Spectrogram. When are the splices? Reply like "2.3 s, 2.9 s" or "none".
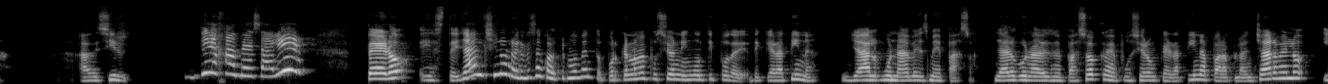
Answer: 9.8 s

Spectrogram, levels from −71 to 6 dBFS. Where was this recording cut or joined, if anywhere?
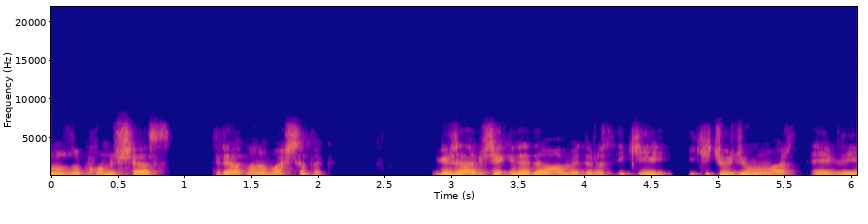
none

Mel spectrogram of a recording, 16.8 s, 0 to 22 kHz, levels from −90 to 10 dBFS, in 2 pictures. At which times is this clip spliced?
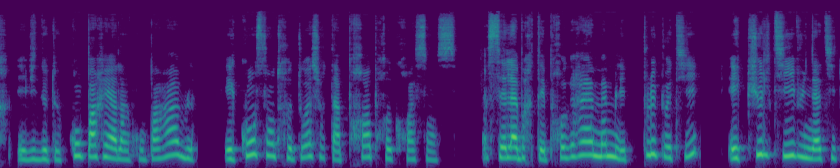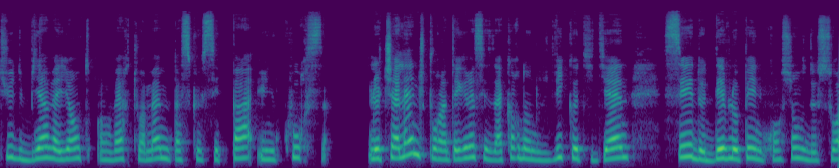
none

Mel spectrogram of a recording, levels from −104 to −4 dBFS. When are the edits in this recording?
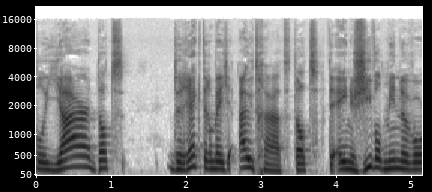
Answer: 3.8 s

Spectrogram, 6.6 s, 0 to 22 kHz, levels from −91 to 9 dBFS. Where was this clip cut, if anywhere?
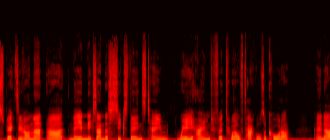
none

